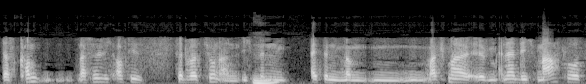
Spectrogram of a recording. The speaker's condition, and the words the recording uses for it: Stuttering. Und zwar ist, was man vielleicht gerade noch nicht so ganz hört, ich habe ein Stotterproblem.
